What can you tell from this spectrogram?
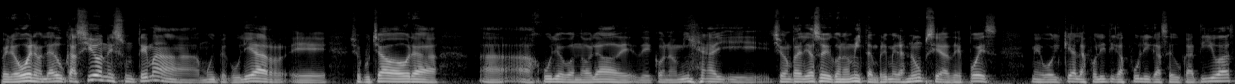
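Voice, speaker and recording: A man talks at a fairly quick pace in an ordinary speaking voice. His pitch sits in the medium range, with ordinary pitch variation. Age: 30s. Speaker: education official. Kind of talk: radio interview.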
